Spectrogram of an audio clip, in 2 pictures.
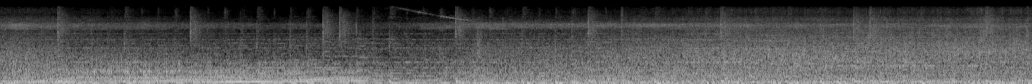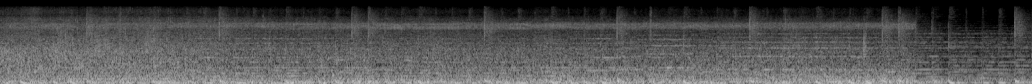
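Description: Mitsubishi Triton 4x4 ute engine revving up as it accelerates over the beach sand for the first few seconds, then steady driving and wind noise.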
